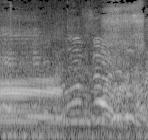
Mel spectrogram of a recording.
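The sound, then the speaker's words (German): Sheep bleating at a traditional livestock market, where hundreds of animals stand in herds on dusty ground in Qamishli; wavering animal calls sound continuously alongside voices. “Wir besuchen einen traditionellen Viehmarkt in einem anderen Stadtteil von Qamischli. Auf dem staubigen Gelände stehen hunderte Schafe in kleineren und größeren Herden.”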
